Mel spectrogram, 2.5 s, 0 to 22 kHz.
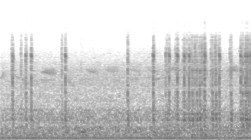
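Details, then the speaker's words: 1984 Toyota Celica Supra P-type, 98k miles, 5-speed, in cabin: irregular light ticking clicks over quiet hum when automatic climate control temperature setting selected, not on low; attributed to age micro-cracks in solder, automatic mode usually not working. "so this the system in the automatic mode will usually not work and it'll make clicking noises"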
